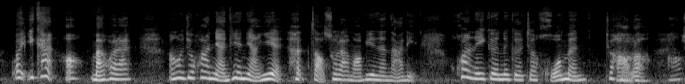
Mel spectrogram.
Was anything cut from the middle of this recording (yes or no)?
no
